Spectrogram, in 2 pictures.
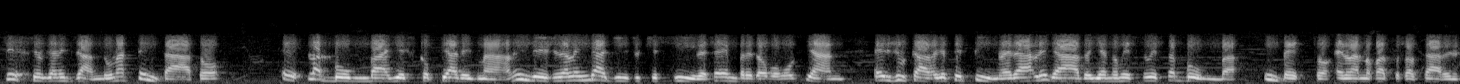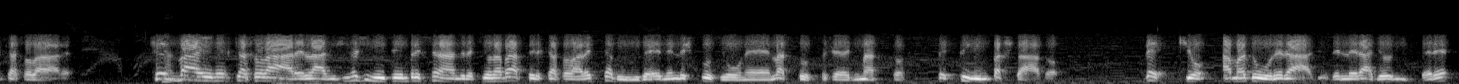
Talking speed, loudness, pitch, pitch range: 145 wpm, -17 LUFS, 155 Hz, 135-195 Hz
